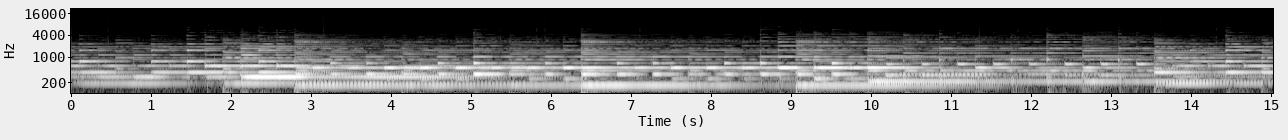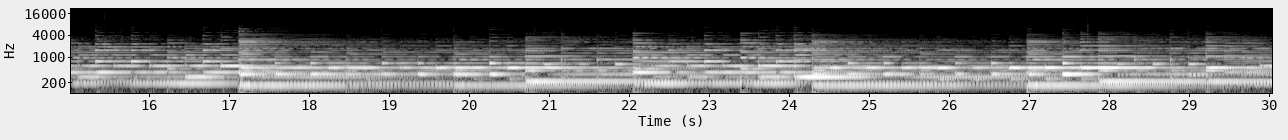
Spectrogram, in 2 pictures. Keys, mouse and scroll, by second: 5.9 double click, 6.3 scroll up 1, 6.6-7.0 scroll down 1, 7.1 alt+click, 8.1 scroll down 1, 15.6 right click, 17.8 scroll down 1, 18.8 right click, 19.2-19.7 scroll down 1, 23.4 scroll up 1, 28.9 alt+click.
